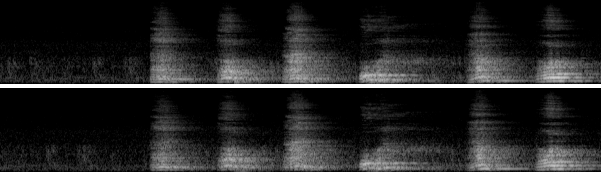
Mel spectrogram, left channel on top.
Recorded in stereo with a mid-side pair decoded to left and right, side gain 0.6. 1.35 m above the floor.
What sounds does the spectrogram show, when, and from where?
1.5 s a shout: 35° left, 5 m; by 5.7 s straight ahead, 5 m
